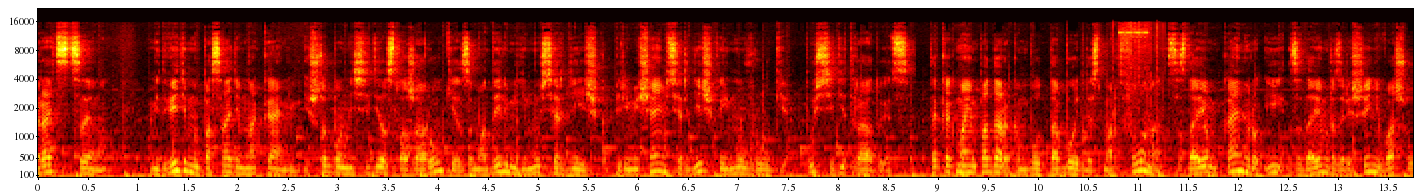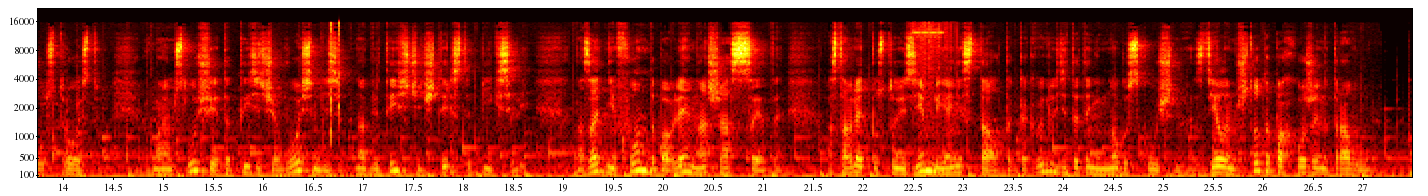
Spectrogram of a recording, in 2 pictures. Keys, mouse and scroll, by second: 2.1 g, 3.1 click, 3.5-4.5 middle drag, 5.1 g, 5.7 Tab, 6.3 shift+middle click, 6.5 Tab, 6.9-9.5 typing, 7.7 KP_Enter, 7.9 middle click, 8.5 Escape, 9.7 middle click, 10.7 middle click, 11.7 click, 12.1 KP_0, 12.5 click, 13.7 click, 14.3-15.5 drag, 14.7 KP_0, 15.3 KP_0, 16.1 shift+middle click, 16.7 shift+middle click, 17.3 ctrl+shift+middle click, 17.9 ctrl+middle click, 18.9-20.5 shift+middle drag, 20.7-22.3 typing, 21.9 click, 22.3 click, 25.1 click, 25.9-27.3 typing, 26.5 click, 26.7 Tab.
